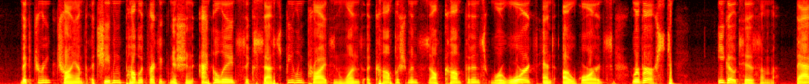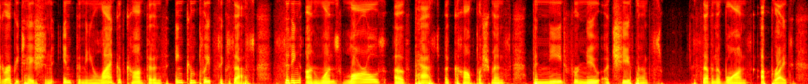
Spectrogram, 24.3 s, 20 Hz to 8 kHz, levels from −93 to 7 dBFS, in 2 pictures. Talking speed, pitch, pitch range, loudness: 105 wpm, 125 Hz, 100-150 Hz, -15 LUFS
